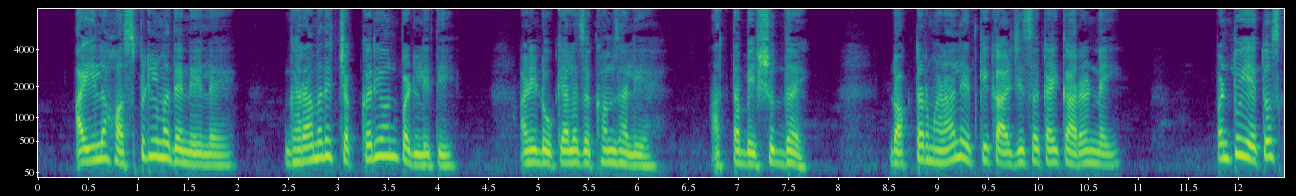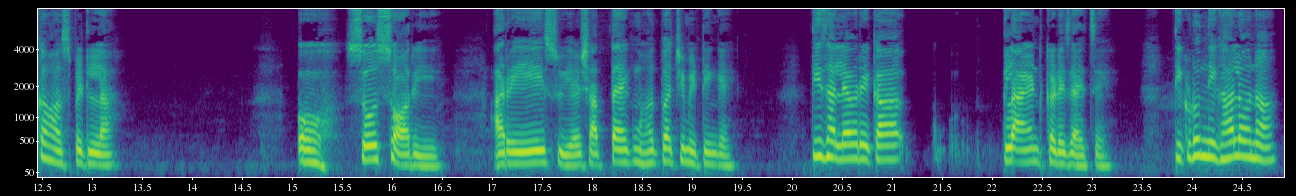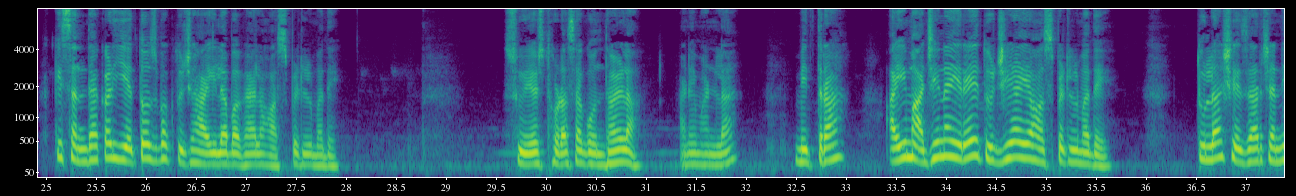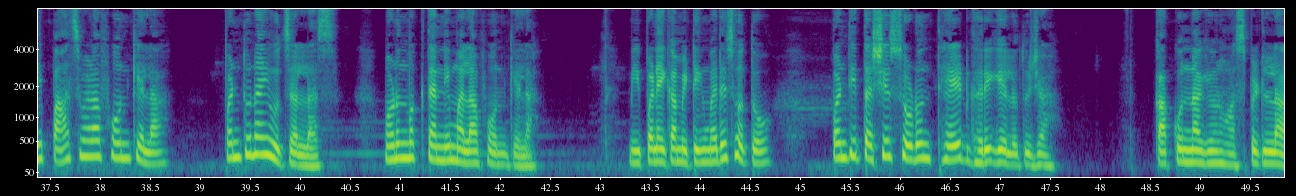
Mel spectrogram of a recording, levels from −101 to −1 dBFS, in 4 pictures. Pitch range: 145-210 Hz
